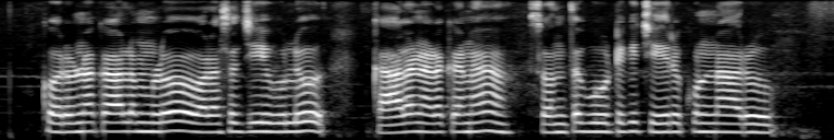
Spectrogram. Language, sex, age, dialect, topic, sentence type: Telugu, female, 41-45, Utterandhra, agriculture, statement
